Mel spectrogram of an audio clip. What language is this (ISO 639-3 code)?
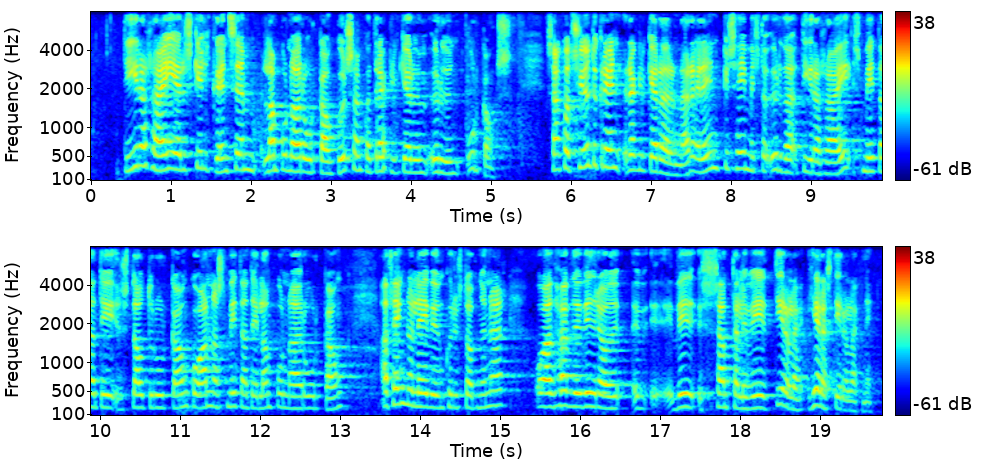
isl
